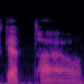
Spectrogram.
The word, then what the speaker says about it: Sceptile: noise but like with skeptile it's sceptile because it's just skeptical um superior and superior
